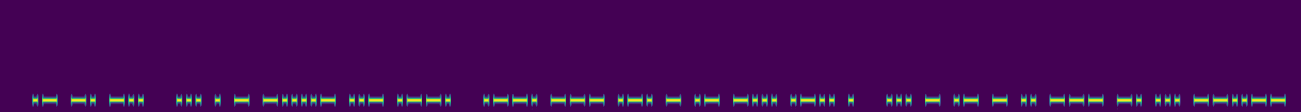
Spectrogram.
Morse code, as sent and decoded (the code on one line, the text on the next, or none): .- -. -.. / ... - -....- ..- .--. / .--. --- .-. - .- -... .-.. / ... - .- - .. --- -. ... --..--
AND SET-UP PORTABLE STATIONS,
